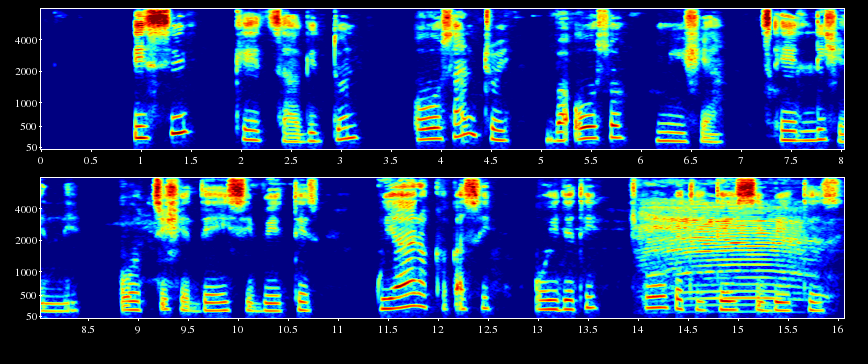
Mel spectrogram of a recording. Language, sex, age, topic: Gamo, female, 25-35, government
